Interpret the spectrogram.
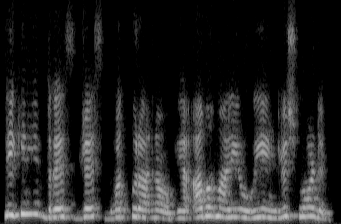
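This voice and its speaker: An Indian woman teaching beginners in a classroom with a blackboard, her voice set high. She walks through words slowly, repeats each one and keeps asking the class questions. The lo-fi recording sounds dull. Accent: Indian English. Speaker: spoken English teacher.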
